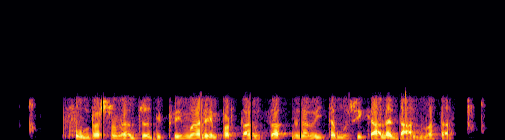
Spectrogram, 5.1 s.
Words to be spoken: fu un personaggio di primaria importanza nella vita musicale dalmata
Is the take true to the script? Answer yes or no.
yes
